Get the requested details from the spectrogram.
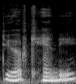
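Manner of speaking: ordinary talk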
